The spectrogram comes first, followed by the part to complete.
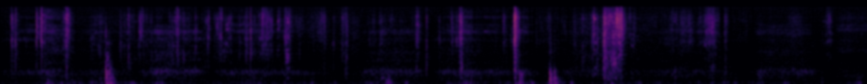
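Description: Foil wrapper of a Topps Gypsy Queen baseball card pack being torn open and crinkled by hand, an irregular run of sharp rips and crackles. The crackles are loudest near the start and again a little past the middle.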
